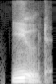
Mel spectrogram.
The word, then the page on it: ute: American English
